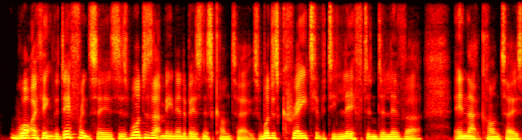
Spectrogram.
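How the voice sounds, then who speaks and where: A British accent with ordinary pitch variation, in a very clean recording with a silent background. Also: man. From United Kingdom. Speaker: industry association executive. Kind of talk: interview. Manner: halting, with fillers.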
